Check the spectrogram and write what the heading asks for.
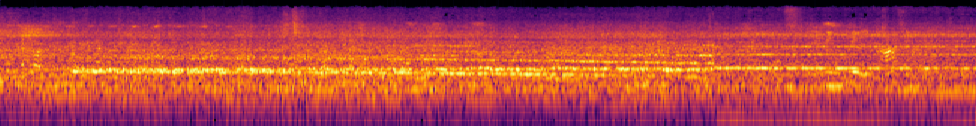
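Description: Electric S-Bahn commuter train at a station platform: a steady rumble with a whine of several tones, one of them slowly falling in pitch.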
